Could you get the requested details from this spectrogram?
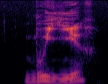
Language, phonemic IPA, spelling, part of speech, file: French, /bu.jiʁ/, bouillir, verb, Fr-bouillir.ogg
- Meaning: 1. to boil (becoming boiling; reach boiling point) 2. to boil (cause to boil) 3. to seethe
